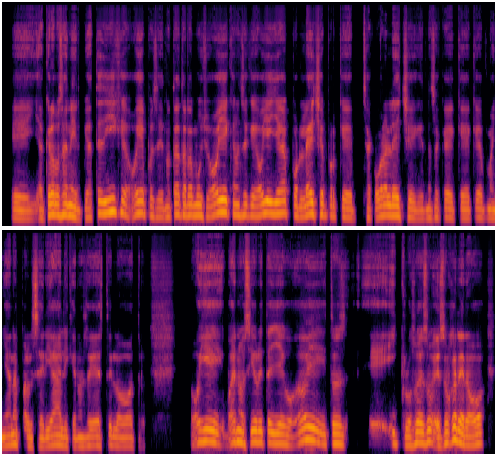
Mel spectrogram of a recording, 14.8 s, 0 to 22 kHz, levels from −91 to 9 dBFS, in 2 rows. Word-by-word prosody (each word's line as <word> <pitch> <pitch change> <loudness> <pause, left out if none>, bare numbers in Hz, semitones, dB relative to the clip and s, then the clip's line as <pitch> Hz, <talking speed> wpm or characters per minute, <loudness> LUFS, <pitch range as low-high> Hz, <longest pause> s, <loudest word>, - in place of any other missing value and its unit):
eh, 105 -2 -3
¿y 105 - -9
a 110 - -5
qué 150 - +2
hora 155 - +6
vas 145 - +2
a - - +3
venir?". 135 -8 +2
"Ya 120 0 -5
te 170 - -1
dije" 180 -1 +3
"Oye, 165 +5 0
pues, 135 -6 -8
eh, 120 - -6
no 125 +1 -6
te 155 - -4
vayas 155 - -2
a 145 - 0
tardar 145 0 0
mucho, 135 -2 -1
oye, 180 +4 +5
que 155 - -6
no 145 - -1
sé 150 -1 -3
qué, 140 -1 -2
oye, 170 +4 +5
llega 170 +1 +3
por 145 -6 -5
leche 155 +3 +2
porque 125 -5 -5
se 120 - -7
acabó 120 +4 -3
la 145 - +2
leche 135 -4 +1
y 105 0 -8
no 110 +1 -7
sé 125 +1 -8
que 115 -1 -4
que 110 -1 -5
que 120 0 -6
mañana 115 +4 -3
para 115 -2 -6
el 105 - -4
cereal 115 +4 -1
y 110 - -4
que 110 - -7
no 110 +1 -4
sé 115 +2 -3
esto 115 +3 -6
y - - -4
lo 110 -2 -4
otro". 100 -3 -9 0.7
"Oye, 160 -3 +2
bueno, 160 0 +1
sí, 160 - +2
ahorita 155 -1 +2
llego". 135 -4 +1
"Oye", 175 -3 +3
entonces, 135 -1 -1 0.3
eh, 425 -3 -7
incluso 130 0 -2
eso 160 +2 +3
eso 150 +1 +1
generó, 140 -6 +4
135 Hz, 260 wpm, -23 LUFS, 115-155 Hz, 0.7 s, hora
